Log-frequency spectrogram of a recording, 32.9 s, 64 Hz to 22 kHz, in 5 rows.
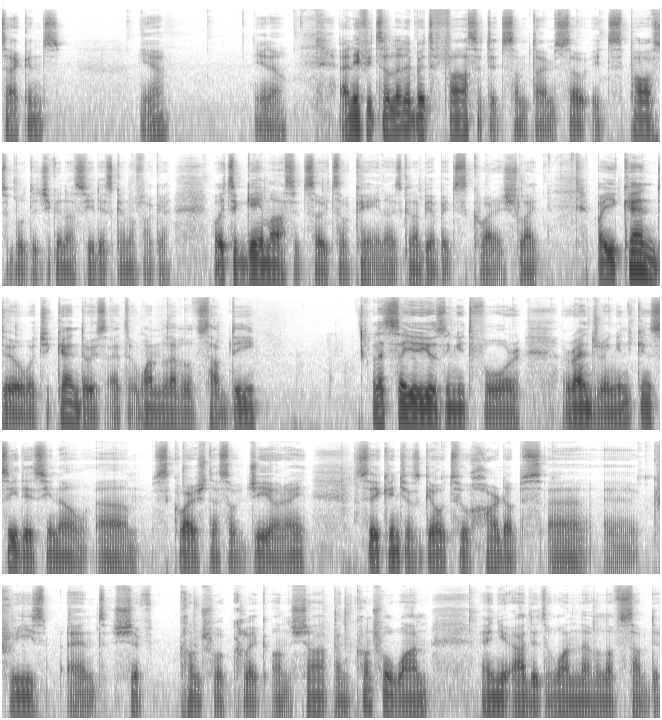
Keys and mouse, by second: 1.2 click, 2.0 click, 2.1 middle click, 2.3 click, 2.4-2.9 middle drag, 4.1 shift+middle drag, 5.7 shift+drag, 6.9-7.3 shift+drag, 7.9-8.6 drag, 9.4 shift+drag, 9.9 click, 10.4 shift+drag, 11.4-11.7 middle drag, 11.7 drag, 12.0 shift+drag, 13.0 shift+drag, 14.0 click, 14.9-15.2 shift+drag, 17.1 click, 17.2 middle click, 17.6 click, 18.2 shift+drag, 18.6 click, 19.2 shift+drag, 21.7 shift+drag, 23.1 ctrl+`, 26.4 q, 29.7 ctrl+1, 31.2-31.5 shift+drag, 32.3 ctrl+`.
